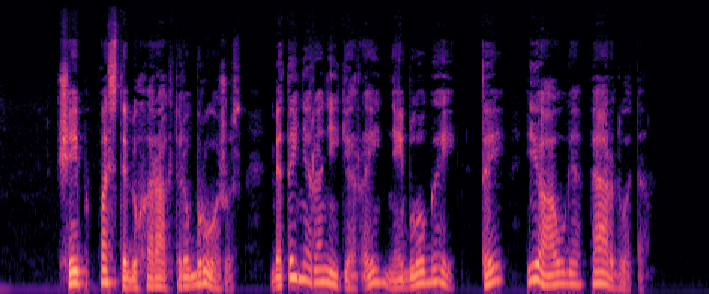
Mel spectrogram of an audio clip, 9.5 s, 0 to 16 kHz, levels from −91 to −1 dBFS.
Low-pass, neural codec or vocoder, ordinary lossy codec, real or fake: 14.4 kHz; none; AAC, 48 kbps; real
